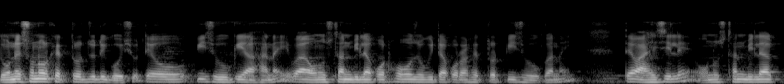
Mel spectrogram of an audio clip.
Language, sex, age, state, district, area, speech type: Assamese, male, 45-60, Assam, Goalpara, rural, spontaneous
